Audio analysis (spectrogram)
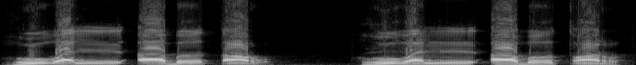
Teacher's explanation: با حروف قلقلہ میں سے ہے تو با کے اوپر آپ نے قلقلہ کرنا ہے۔ اور واو کے بعد دیکھیں الف آ رہی ہے، الف کو ہم نے چھوڑ دینا ہے، واو کو لام کے ساتھ ملا کر پڑھنا ہے۔ · وقف کی صورت میں را کے اوپر جو پیش ہے یہ ختم ہو جائے گی، تا کو ہم نے را کے ساتھ ملانا ہے، اور با یہاں پر ساکن ہے، با حروف قلقلہ میں سے ہے تو با کے اوپر آپ نے قلقلہ کرنا ہے۔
